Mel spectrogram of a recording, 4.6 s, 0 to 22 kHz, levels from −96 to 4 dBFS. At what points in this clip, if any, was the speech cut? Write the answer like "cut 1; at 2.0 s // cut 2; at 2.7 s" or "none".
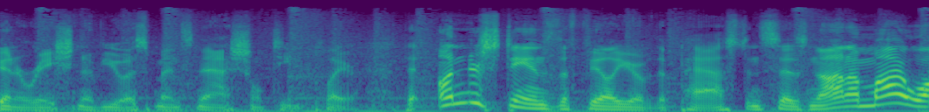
none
